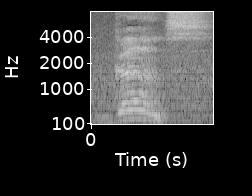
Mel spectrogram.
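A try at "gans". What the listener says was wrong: Esquece o G em português. Vai.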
